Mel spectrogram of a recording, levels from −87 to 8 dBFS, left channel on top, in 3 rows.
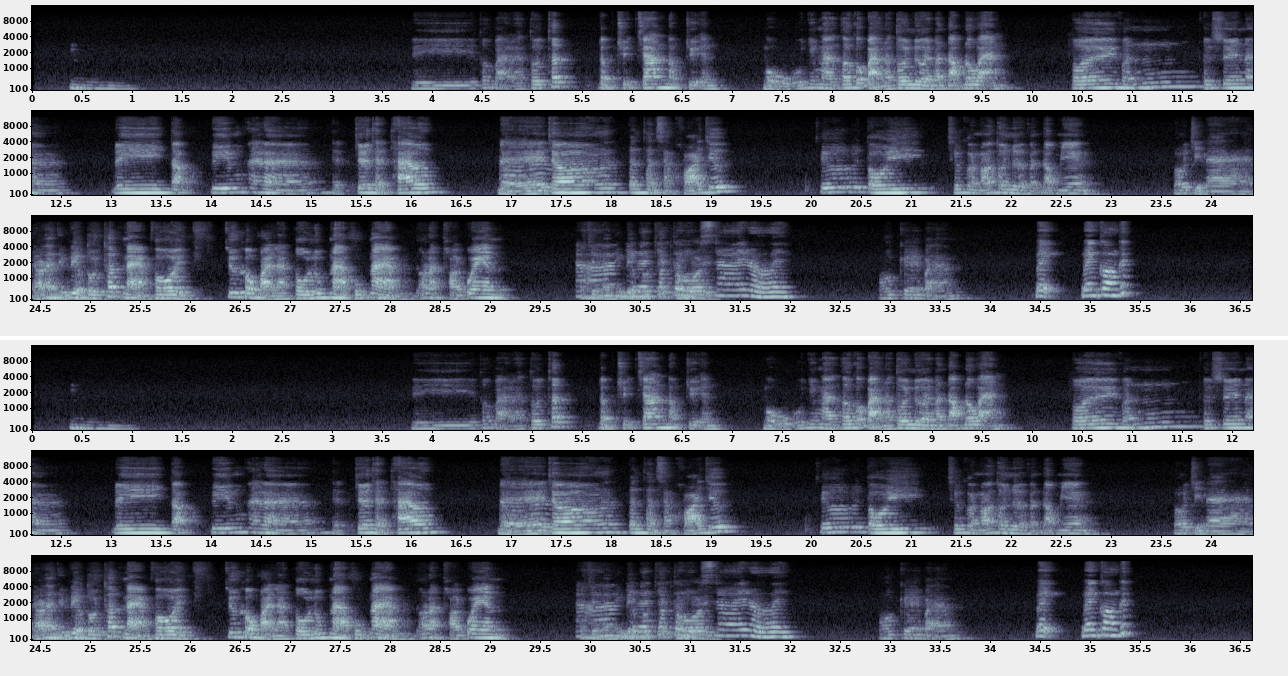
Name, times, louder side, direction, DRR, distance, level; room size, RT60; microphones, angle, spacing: voice 1, 0.4-1.0 3.8-5.4 5.7-6.9 7.3-9.8 10.4-12.6 13.0-16.3 16.9-19.2 20.1-22.9 23.6-29.2 29.9-31.2 32.9-33.8, left 1 dB, 10° left, 1.2 m, -21 dB
voice 2, 16.9-17.6 29.8-32.0 34.4-35.3, left 1 dB, 30° left, 0.8 m, -23 dB
5.5 x 3.4 x 2.5 m
head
